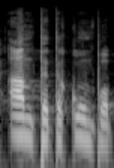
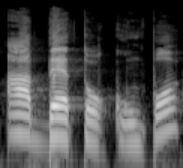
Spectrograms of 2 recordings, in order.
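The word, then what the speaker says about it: Адетокунбо: Правильно, не Антетокумпо, правильно Адето Кумпо що перекладається з нігерійської як король, король, який повернувся з за моря для того, щоб правити.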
